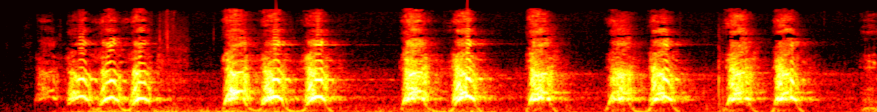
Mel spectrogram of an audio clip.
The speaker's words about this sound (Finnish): Murrekoira vaikuttaa tässä vähän aggressiiviselta, mutta mitä se tarkkaan ottaen yrittää kertoa meille haukunnallaan? Emme taida tietää sitä.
